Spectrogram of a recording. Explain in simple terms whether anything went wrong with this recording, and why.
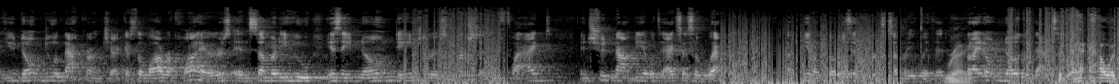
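Loose connector crackle appears from 4.04 to 5.07 s, 7.21 to 9.00 s, and 10.08 s to the end: a worn contact flickering on and off, chopping the sound into scratchy bursts.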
